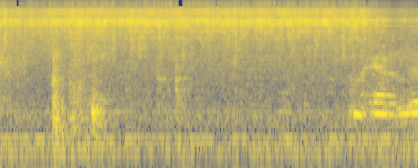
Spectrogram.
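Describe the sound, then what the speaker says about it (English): Tap water runs into a pot for candied yams, a steady close splashing stream with a few knocks and clinks near the start and end. "I'm gonna add a little water,"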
